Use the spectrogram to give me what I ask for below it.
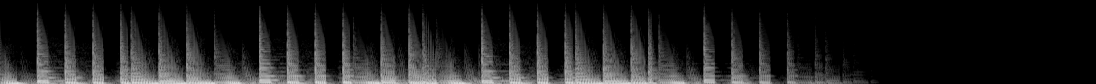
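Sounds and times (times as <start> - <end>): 
bass with clipper on: 0.0 - 8.6.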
